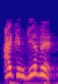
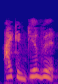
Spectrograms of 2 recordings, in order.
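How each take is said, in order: First: I can give it higher and stronger, landing on it; emphatic repeat. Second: I can give it said softly, quietly; softly as Jesus. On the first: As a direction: declare it with conviction. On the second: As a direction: offer it gently, almost under the breath. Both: Acted. Jesus's answer, voiced by preacher.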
